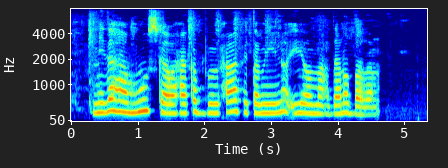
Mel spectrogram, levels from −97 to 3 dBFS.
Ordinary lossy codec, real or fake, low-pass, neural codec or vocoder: none; fake; none; codec, 16 kHz, 8 kbps, FreqCodec, larger model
